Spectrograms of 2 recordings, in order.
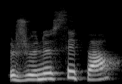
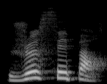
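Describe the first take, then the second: First: The word 'ne' is pronounced. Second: The word 'ne' is left out. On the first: This is the full form used in writing. "à l'écrit, on met toujours ne pas" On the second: This is the usual spoken form. "À l'oral, et là, c'est quasiment systématique"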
